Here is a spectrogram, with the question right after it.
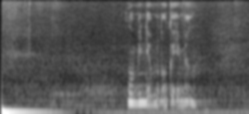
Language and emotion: Russian, neutral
